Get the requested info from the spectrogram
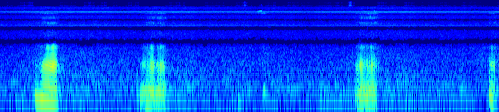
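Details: Loud snoring from a sleeping dog, captured with an Android phone: four rough, pulsing snorts roughly one and a half to three seconds apart, each lasting under half a second, against a quiet background hum.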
